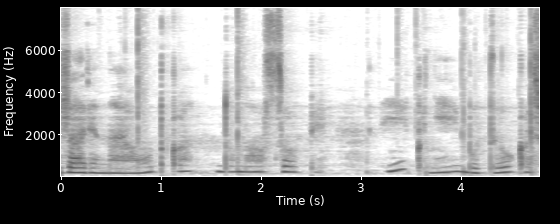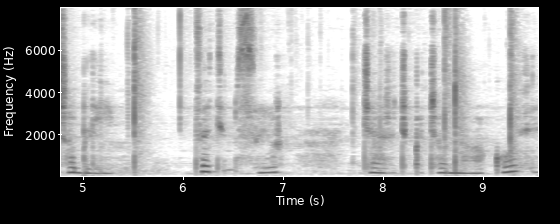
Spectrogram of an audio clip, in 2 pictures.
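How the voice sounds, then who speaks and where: Soft-spoken and calm in tone, a woman with a fairly high pitch talks at a very slow pace with ordinary pitch variation over noticeable background noise. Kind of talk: audiobook-style story reading, ASMR. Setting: cozy indoor reading with crackling fireplace sounds. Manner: soft-spoken, calm, measured.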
